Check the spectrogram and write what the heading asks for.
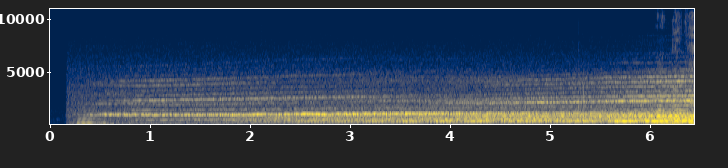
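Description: Eerie electronic drone: a dense chord of many steady tones that starts suddenly and slowly swells louder.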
